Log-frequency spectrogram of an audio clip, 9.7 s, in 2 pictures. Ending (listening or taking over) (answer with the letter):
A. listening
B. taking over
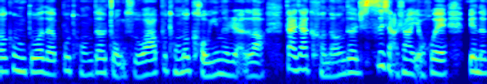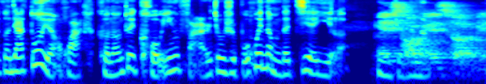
B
